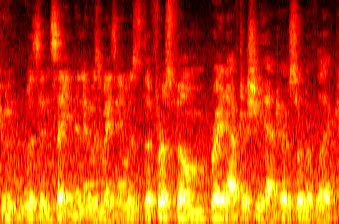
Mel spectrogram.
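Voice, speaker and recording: A man chatting casually among friends as a performer, jokey and quick to laugh. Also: low-pitched, level tone, far from the mic. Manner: jokey, laughs easily, repeats himself. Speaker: voice actor in a script-reading show. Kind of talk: casual group banter. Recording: roomy, off-mic, noticeable background noise.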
